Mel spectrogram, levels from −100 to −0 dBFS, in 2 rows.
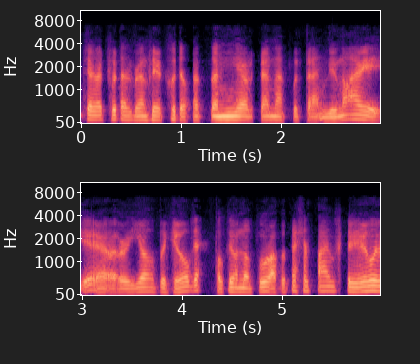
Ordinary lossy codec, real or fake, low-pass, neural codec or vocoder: AAC, 48 kbps; fake; 7.2 kHz; codec, 16 kHz, 0.5 kbps, FreqCodec, larger model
